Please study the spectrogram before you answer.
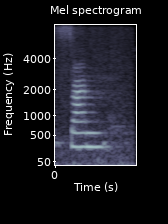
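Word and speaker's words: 三: How do you pronounce 2? And 3? San.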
